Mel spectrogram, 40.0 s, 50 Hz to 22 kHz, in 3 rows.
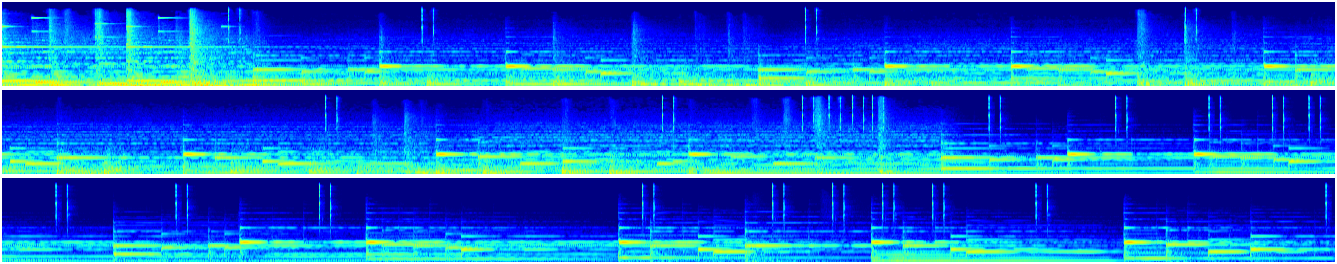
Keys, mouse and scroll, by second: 0.9-1.3 typing, 2.2 click, 3.5 typing, 4.2 click, 5.5 ctrl+z, 8.0 click, 9.9 ctrl+z, 10.8 ], 11.8 click, 13.0-14.3 scroll down 1, 16.6 click, 17.6-19.4 scroll down 1, 19.9 click, 25.0 right click, 25.4-33.1 drag, 33.7 right click, 35.0-39.9 drag, 36.2 typing.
